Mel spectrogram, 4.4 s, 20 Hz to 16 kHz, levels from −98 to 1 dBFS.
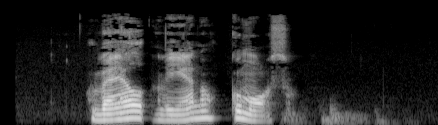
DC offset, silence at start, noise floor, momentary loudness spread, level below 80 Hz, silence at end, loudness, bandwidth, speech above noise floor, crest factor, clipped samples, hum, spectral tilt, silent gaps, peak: under 0.1%; 0.9 s; -73 dBFS; 15 LU; -64 dBFS; 1.55 s; -19 LUFS; 11 kHz; 54 dB; 20 dB; under 0.1%; none; -6.5 dB/octave; none; -2 dBFS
